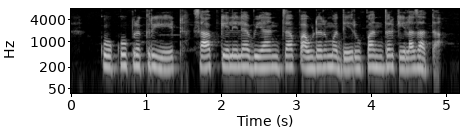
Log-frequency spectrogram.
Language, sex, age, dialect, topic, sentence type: Marathi, female, 18-24, Southern Konkan, agriculture, statement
